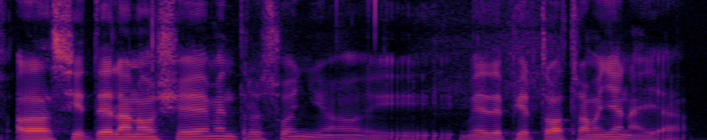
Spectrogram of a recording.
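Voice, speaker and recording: A young man with a Spanish accent from Spain is a guest in a casual interview. He tells his story in a relaxed way and uses Spanish slang. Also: mid-range voice, fast, vocal fry, clear, resonant tone. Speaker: singer guest.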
